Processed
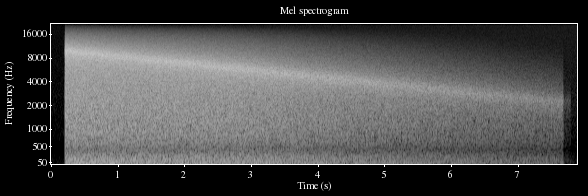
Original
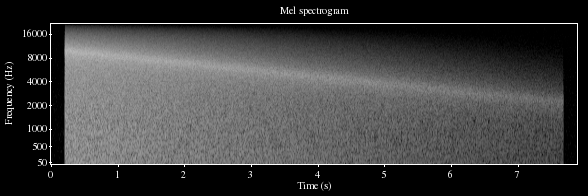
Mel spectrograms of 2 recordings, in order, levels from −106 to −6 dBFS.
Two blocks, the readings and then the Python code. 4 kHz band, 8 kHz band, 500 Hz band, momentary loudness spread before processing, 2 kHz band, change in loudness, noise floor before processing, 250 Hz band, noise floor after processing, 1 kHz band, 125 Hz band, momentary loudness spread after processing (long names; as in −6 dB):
+8.5 dB, +7.0 dB, −2.0 dB, 22 LU, +7.0 dB, +6.5 dB, −72 dBFS, +1.5 dB, −60 dBFS, +4.5 dB, +6.0 dB, 20 LU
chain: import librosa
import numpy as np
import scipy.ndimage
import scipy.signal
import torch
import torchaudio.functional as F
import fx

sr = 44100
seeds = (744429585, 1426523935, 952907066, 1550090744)

y = fx.peak_eq(x, sr, hz=420.0, db=-13.5, octaves=1.3)
y = fx.rider(y, sr, range_db=3, speed_s=2.0)
y = y + 10.0 ** (-22.5 / 20.0) * np.pad(y, (int(113 * sr / 1000.0), 0))[:len(y)]
y = y * 10.0 ** (8.0 / 20.0)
